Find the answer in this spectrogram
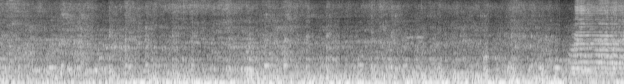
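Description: Passenger coaches of a passing train running over the rails: a steady, loud low rumble with noise across the range. Near the end a steady horn-like tone with many overtones starts suddenly and holds.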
